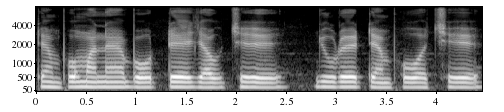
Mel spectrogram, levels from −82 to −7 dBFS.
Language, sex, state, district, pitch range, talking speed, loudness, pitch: Odia, female, Odisha, Sambalpur, 165-175 Hz, 95 wpm, -15 LUFS, 170 Hz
